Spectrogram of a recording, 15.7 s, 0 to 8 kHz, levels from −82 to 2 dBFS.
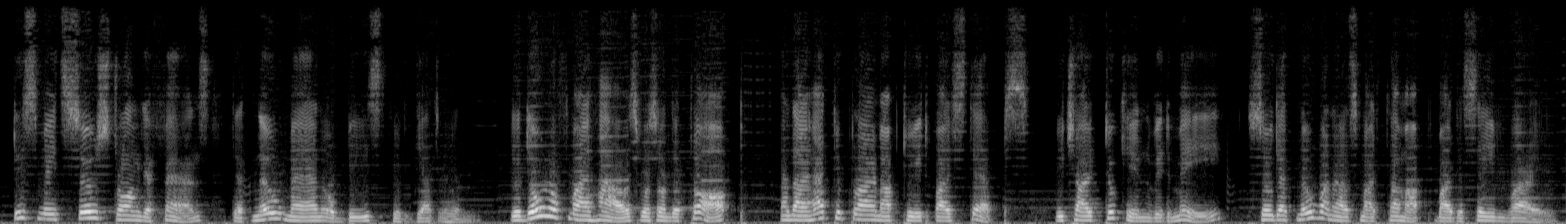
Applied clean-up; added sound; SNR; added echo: neural separator model SepFormer DNS4.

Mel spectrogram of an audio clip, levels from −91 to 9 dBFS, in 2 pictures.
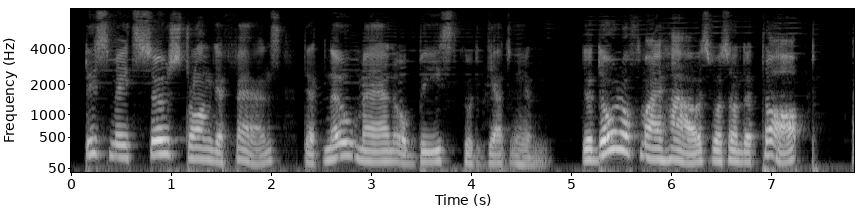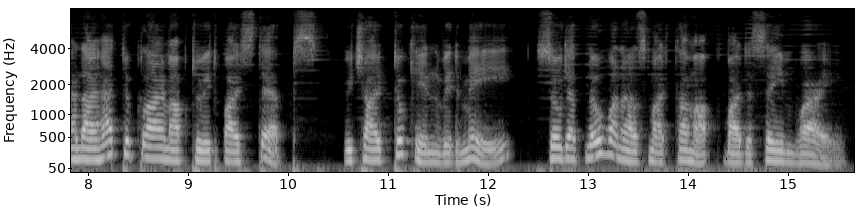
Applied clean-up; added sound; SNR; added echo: neural mask model DeepFilterNet 3.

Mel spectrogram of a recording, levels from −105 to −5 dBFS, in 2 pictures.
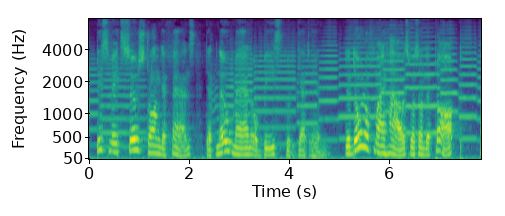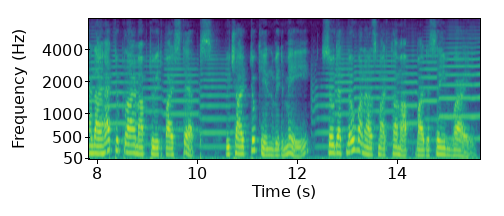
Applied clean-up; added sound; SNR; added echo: none; Trumpet; 17 dB; reverberation time 0.2 s.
